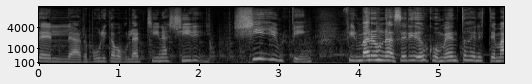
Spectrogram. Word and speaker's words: Xi Jinping: Ya estamos de vuelta, estamos discutiendo cómo se pronuncian los nombres del presidente de China, Xi Jinping. Xi Jinping. Xi, es como Xuxa, XI.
